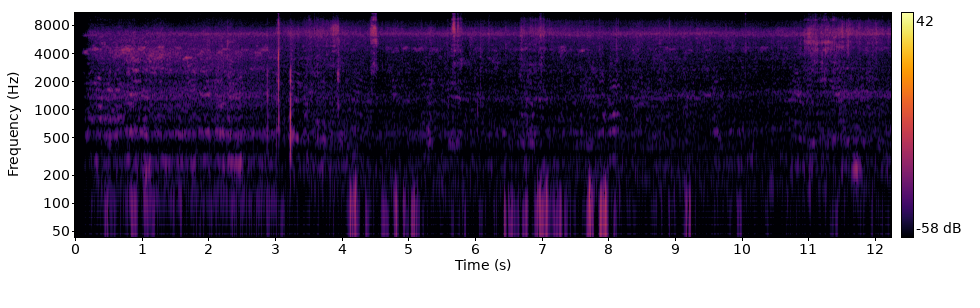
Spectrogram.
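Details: Honey bees at a honey bee centre fill the air with a continuous low, buzzing drone, many wingbeats blending into one hum, broken by occasional sharp clicks and dull knocks.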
